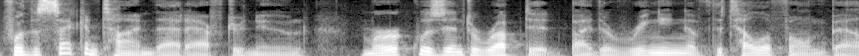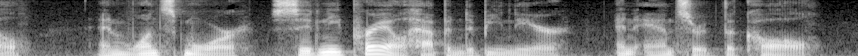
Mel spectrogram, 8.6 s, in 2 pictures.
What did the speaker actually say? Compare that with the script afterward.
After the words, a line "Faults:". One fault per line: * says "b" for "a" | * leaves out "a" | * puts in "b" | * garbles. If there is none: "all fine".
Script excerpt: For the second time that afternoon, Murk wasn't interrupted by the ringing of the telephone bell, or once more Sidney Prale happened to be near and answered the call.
For the second time that afternoon, Murk was interrupted by the ringing of the telephone bell, and once more Sidney Prale happened to be near and answered the call.
Faults:
* says "was" for "wasn't"
* says "and" for "or"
